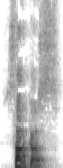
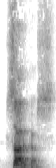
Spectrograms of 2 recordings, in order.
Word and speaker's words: circus: সার্কাস, CIRCUS। এইভাবে আমরা যদি বাচ্চাদেরকে আমরা বোঝাই যে সি এর পরে ই অথবা আই অথবা ওয়াই থাকলে উচ্চারণ হবে, সি এর উচ্চারণ হবে স, আর না থাকলে উচ্চারণ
